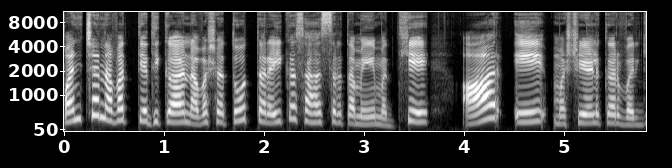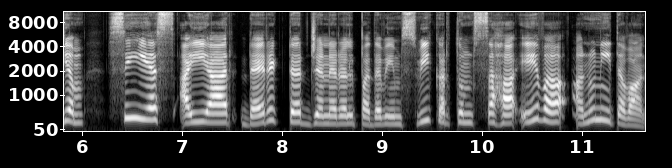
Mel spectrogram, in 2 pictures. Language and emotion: Sanskrit, neutral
